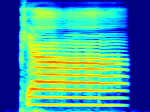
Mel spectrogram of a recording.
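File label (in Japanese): "ぴゃ", Japanese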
